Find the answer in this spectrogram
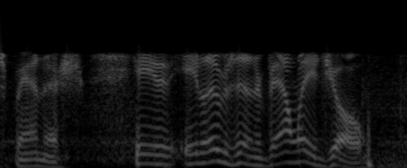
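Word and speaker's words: Vallejo: he he lives in Valley Joe he lives in Valley Joe or valo over oh okay well we being in San Jose we pron yes we do pronounce it bleo but I'll tell you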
